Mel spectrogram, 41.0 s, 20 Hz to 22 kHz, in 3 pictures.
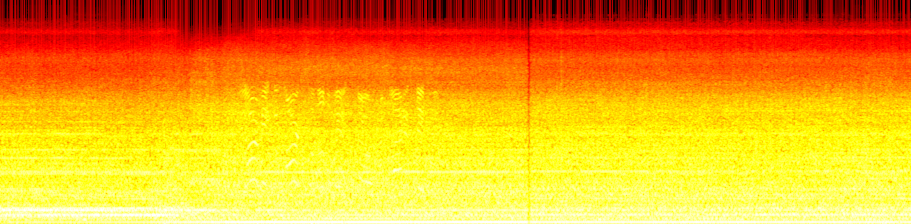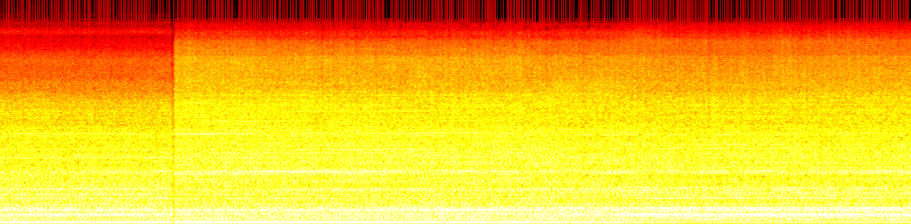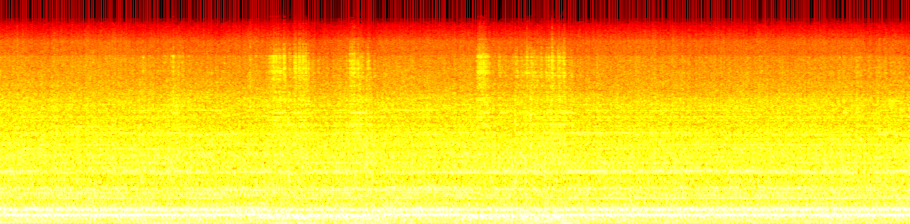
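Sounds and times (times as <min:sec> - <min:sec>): tractor engine running: 0:00.0 - 0:40.9.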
